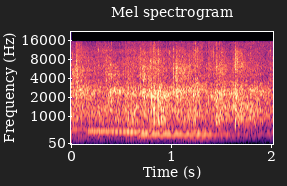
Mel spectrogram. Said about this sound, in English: Give the Lord and celebrate God with a good clap offering.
